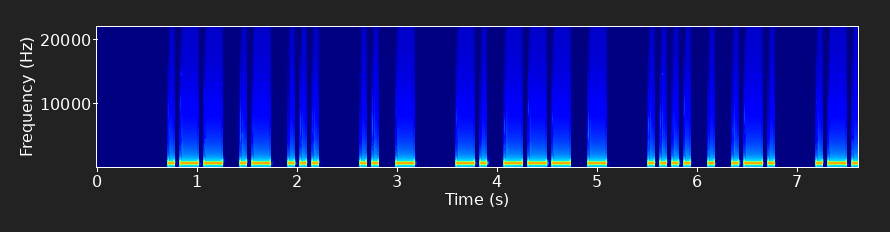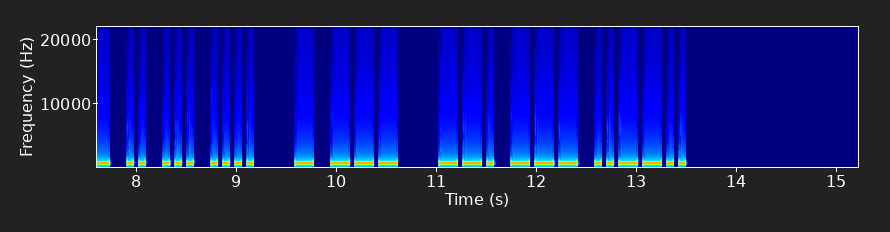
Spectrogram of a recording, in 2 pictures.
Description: Morse code, heard as a keyed tone, about 20 wpm, 700 Hz. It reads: WAS IT NOT HER WISH TO GO?
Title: Sentences from Top 1600 Words 20wpm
